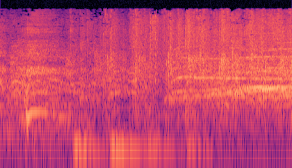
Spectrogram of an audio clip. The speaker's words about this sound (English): Wow, what a toast. Guys, give it up for Darcy Carden.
